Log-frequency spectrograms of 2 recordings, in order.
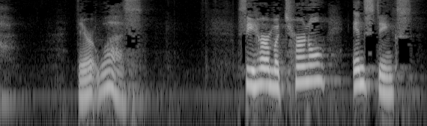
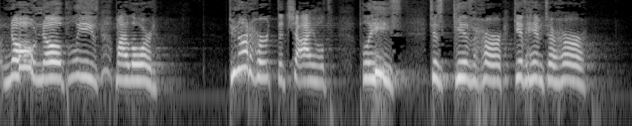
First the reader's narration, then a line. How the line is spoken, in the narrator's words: the woman on my left screamed out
